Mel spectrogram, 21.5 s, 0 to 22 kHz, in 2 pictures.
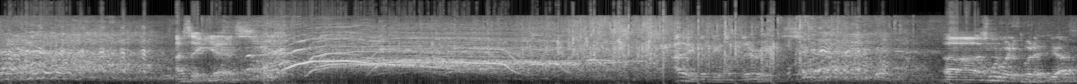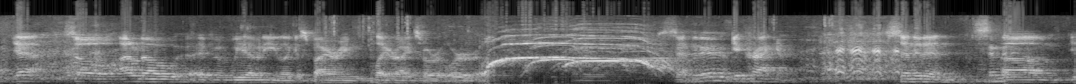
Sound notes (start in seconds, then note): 0.0 laughs; 2.6 cheers, applauds; 7.7 laughs; 7.8 applauds; 15.6 several screams; 19.0 scattered laughs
